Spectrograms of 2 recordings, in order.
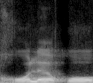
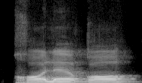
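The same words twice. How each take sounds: First: "khalaqa" with pouted lips, the vowels going towards o; rounded, closed in. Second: Slow "Khalaqa", kha and qa heavy but open, not rounded; thick and open. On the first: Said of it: "jangan bunyi kepung". ("khalaqa" bunyi kepung, bibir muncung) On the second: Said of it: "begitu bunyinya". ("Khalaqa" tebal dan terbuka) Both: Shown as a demonstration.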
